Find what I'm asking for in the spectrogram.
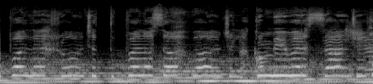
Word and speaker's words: La Combi Versace: C'était La Combi Versace de Rosalía. Et oui, j'ai réussi à le prononcer.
